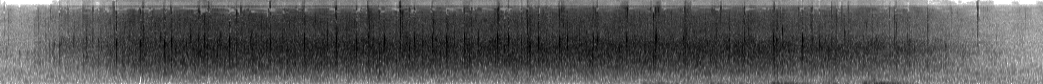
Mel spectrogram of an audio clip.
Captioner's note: applause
